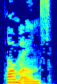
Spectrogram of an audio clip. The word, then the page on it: hormones: British English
